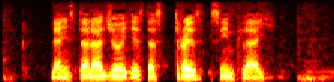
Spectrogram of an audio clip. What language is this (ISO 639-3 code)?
epo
